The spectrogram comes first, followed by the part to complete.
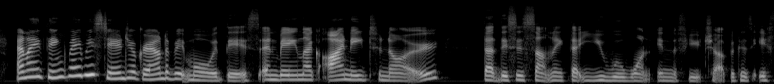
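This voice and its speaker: Against a quiet background, a woman with an Australian accent speaks at a moderate pace with lively intonation. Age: 20s. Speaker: podcast co-host. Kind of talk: casual chat.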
